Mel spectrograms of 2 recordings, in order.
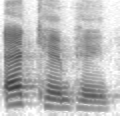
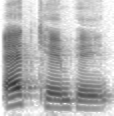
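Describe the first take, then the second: No difference in how they are said.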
